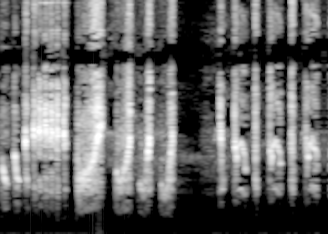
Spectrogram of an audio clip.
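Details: Long-tailed shrike in 'tembakan' master song for tutoring songbirds, delivering dense bursts of varied high notes, including rapid chattering trills, hooked whistles and clipped chips, with a brief pause midway before the notes resume.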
